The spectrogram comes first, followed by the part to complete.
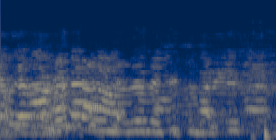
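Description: Several people talking at once in casual conversation.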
